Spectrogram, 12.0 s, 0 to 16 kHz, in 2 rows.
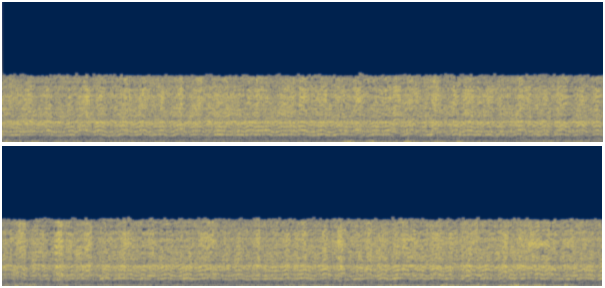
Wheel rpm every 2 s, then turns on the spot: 110, 110, 110, 110, 110, 120.
none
